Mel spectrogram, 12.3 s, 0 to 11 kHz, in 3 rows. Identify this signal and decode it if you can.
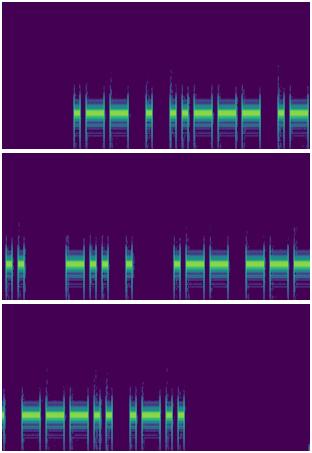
Morse code, heard as a keyed tone, about 15 wpm, 700 Hz. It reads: WE2L DE WO8L
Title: USA Callsign DE Callsign - 4 Characters - 15wpm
